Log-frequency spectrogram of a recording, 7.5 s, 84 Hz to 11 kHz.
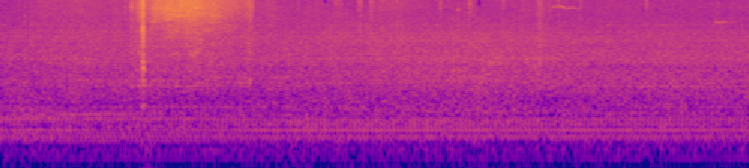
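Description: FAW V5's engine idling steadily, heard from inside the cabin as a smooth, even hum. There is a single sharp click about a second and a half in, followed by a brief hiss.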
